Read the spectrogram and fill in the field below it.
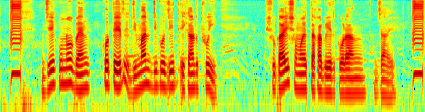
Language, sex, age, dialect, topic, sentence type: Bengali, male, 31-35, Rajbangshi, banking, statement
